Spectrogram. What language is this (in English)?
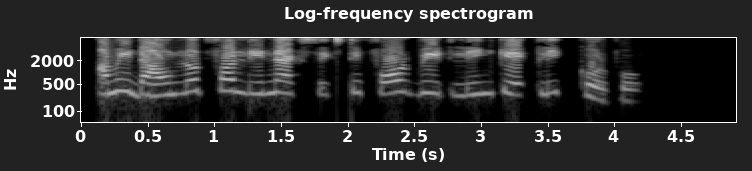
Bangla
